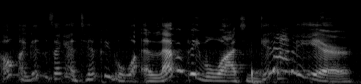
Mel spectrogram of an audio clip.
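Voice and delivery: gasping at viewer count, pitch way up; delighted surprise. Real, not acted. To live viewers, amazed at the count, high excited surprise.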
